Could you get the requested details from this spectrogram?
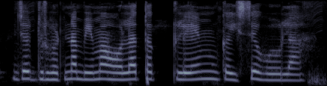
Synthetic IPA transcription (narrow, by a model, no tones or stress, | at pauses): d͡ʒəb̚d̪ʊɾɡʱəʈnabimaɦolat̪ɔkleːmkəɪseɦola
